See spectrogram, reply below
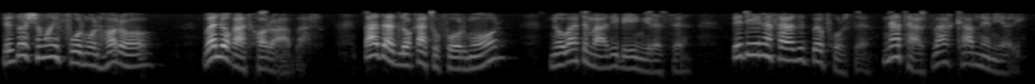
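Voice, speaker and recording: A gravelly-voiced man gives study advice on a radio program. His delivery is emphatic and lively in pitch, as he addresses listeners directly, and the sound is narrow and phone-like. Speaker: education advisor.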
